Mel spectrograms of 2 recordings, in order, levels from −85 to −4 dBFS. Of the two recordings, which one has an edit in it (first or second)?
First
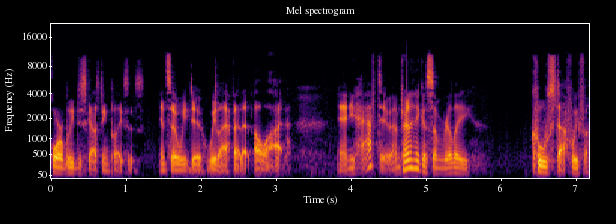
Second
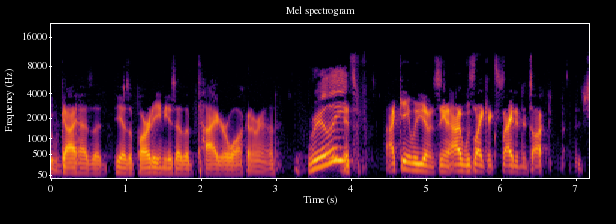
first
